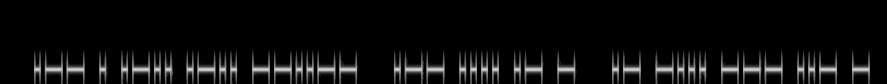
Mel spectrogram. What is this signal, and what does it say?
Morse code, heard as a keyed tone, about 22 wpm, 700 Hz. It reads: WELL, WHAT ABOUT
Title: Sentences from Top 500 Words 22wpm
